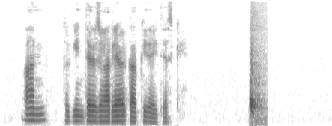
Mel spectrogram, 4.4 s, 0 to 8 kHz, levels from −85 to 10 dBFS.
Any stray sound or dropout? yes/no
yes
